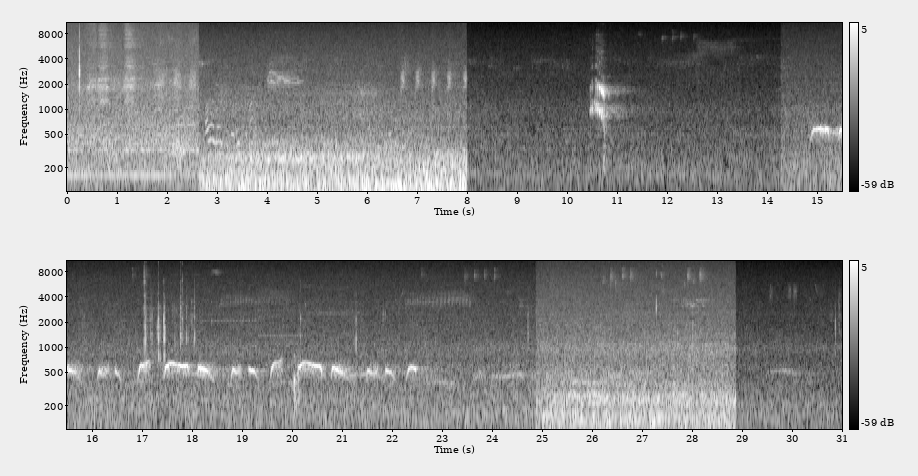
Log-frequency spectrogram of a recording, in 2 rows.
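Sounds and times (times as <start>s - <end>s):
loud sharp bird call: 0.4s - 2.9s.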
